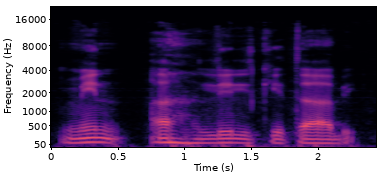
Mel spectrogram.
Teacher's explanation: یہاں نون ساکن کا اظہار ہے، غنہ نہیں کریں گے، من نہیں کریں گے، یا من نہیں کریں گے، من اہل الکتاب، ٹھیک ہے۔ · لام کو ہلانا نہیں ہے، حروف قلقلہ کے سوا کسی بھی حرف کو حالت جزم میں ہلا کر نہیں پڑھا جاتا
